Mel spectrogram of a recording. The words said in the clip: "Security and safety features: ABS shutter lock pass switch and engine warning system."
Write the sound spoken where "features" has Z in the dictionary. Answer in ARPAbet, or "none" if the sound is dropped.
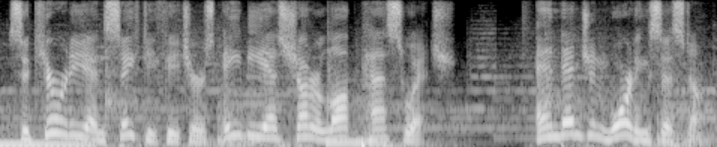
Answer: Z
